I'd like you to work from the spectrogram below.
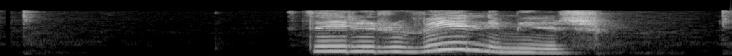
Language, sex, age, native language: Icelandic, male, 8, Icelandic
